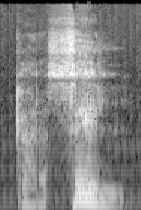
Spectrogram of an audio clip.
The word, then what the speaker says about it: cárcel: en cel yo diría cárcel cierto cárcel vámonos a la cárcel cierto que no entonces lo lleva en car y aquí es donde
